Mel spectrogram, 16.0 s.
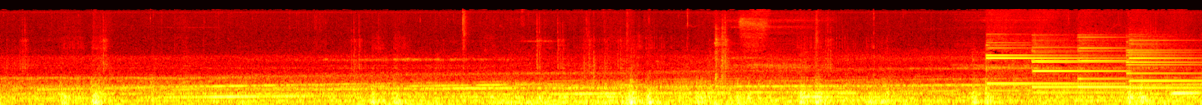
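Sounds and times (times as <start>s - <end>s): train rumbling on rails: 0.0s - 16.0s
onboard chime melody: 13.2s - 16.0s.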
